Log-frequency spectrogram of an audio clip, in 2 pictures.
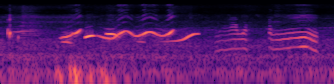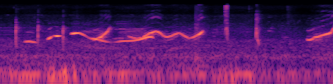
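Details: Indian ringneck parakeet, a talking pet, whistling wavy rising-and-falling phrases, repeated in two long runs separated by short arched notes and sharp clicks.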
